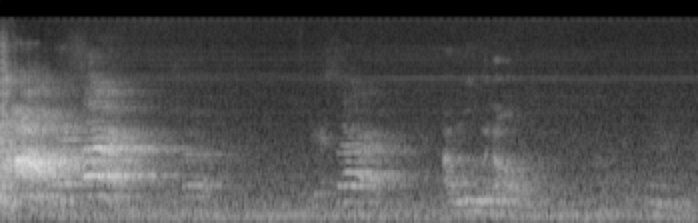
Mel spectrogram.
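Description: A man preaches with emphasis through a microphone in an echoing hall.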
